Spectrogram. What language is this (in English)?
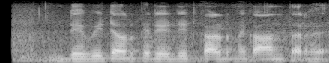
Magahi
